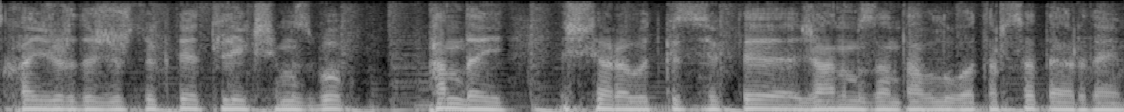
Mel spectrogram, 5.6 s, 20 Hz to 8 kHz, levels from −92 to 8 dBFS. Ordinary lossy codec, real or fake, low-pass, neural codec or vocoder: none; real; 7.2 kHz; none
